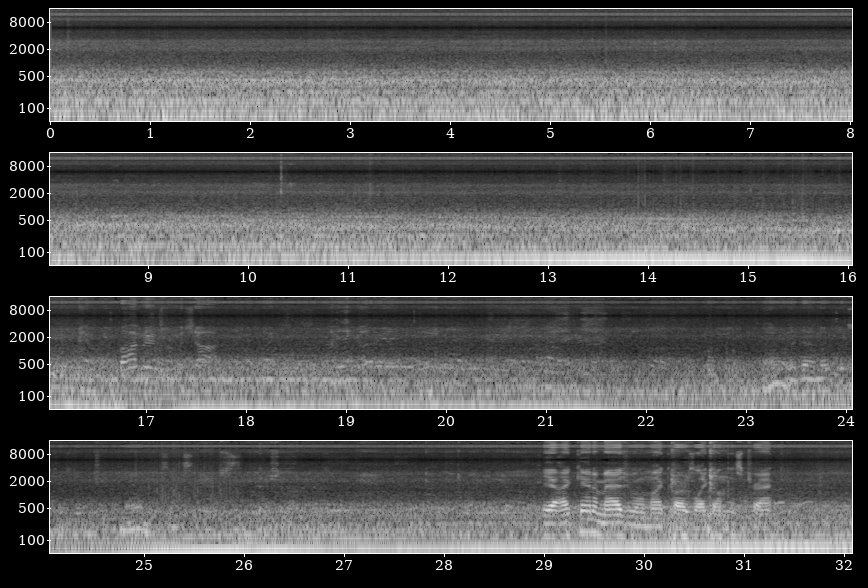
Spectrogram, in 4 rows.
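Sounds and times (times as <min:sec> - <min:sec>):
car engine running: 0:00.0 - 0:32.0
road and tyre noise: 0:00.0 - 0:32.0.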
